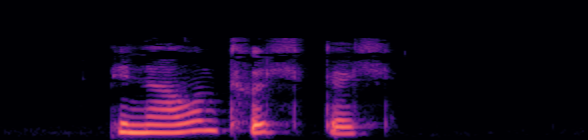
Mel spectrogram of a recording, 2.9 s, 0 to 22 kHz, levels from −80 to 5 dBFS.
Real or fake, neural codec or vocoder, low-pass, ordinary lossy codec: real; none; 7.2 kHz; MP3, 32 kbps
